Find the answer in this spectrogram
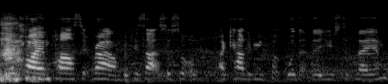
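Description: Projecting a raised, high-pitched voice, a woman speaks very fast in a flat monotone. There is noticeable background noise. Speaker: women's football captain and guest pundit. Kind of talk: match punditry chat.

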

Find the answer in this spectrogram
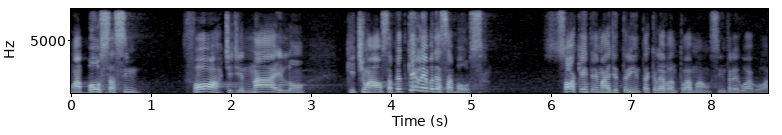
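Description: At a high pitch and a moderate pace, a man talks in an animated tone with ordinary pitch variation, big swings in loudness and long, frequent pauses, in a dry, close sound with no echo. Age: 30s. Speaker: pastor. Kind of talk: sermon.

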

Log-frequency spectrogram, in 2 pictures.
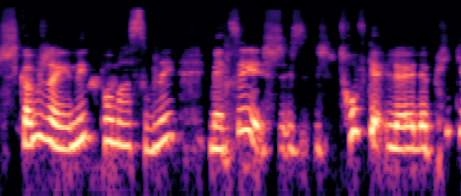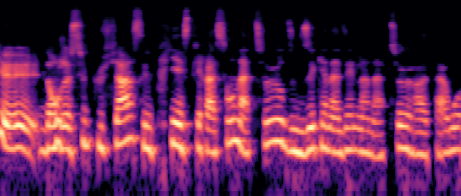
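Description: This woman's loudness swings widely while she keeps a moderate pace. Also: medium pitch for a woman, lively intonation. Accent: Quebec. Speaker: ocean rower and adventurer, speaker. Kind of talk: interview conversation.

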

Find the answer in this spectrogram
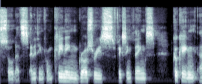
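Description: A man talks with a Dutch accent. His pitch sits at a medium level. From Netherlands. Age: 30s. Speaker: stay-at-home dad podcaster. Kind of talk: solo podcast monologue. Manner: hesitant with frequent fillers.

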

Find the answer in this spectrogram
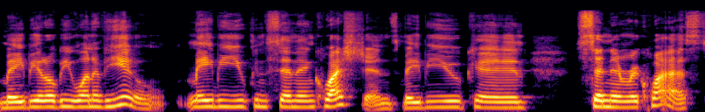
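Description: A woman with an American accent, medium pitch, fairly even intonation and a fairly slow pace, on a very clean recording with a silent background. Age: 40s. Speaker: podcast host, electrician. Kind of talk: personal monologue.

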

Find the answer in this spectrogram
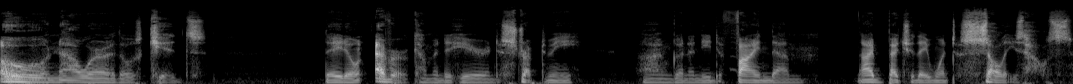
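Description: Using a put-on character voice, a man speaks with a very deep, low pitch. His pace is fairly slow. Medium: read story. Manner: angry, threatening, irritable.

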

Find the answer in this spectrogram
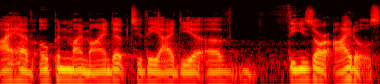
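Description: This man has an unremarkable speaking voice. His pitch is fairly low. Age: 20s. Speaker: podcast host. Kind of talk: casual monologue.

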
